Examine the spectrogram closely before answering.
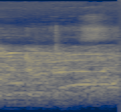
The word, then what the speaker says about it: Arnaoutis: And that is the pronunciation, by the way. We did check with Mighty Mike today because announcers seem to have a big problem with his name. We hear Arnaoutis, Arnaoutis. It's Arnaoutis.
